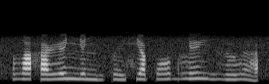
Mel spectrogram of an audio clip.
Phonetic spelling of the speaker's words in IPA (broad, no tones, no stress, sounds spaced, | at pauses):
zˤ a h a ɣ ɛ ɲ a ɲ i̤ p ɛ̤ ɕ a p ɔ̤ d ɮ e ɣ i̤ z ɯ ð a̤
